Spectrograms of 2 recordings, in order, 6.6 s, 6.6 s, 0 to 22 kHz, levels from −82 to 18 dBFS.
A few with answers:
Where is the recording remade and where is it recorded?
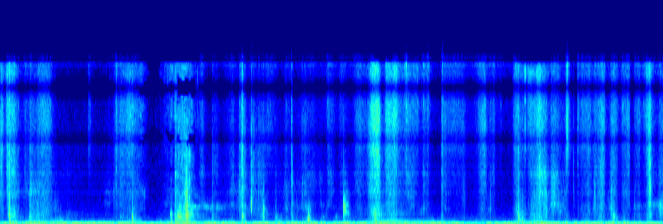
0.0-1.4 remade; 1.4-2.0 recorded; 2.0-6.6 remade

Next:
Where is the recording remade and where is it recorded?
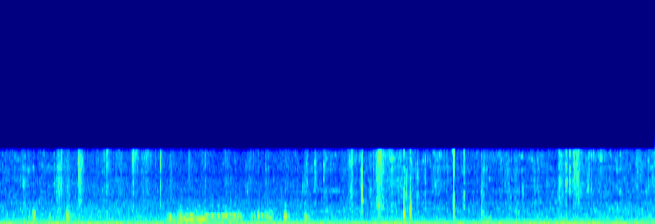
0.0-0.6 remade; 0.6-3.0 recorded; 3.0-6.6 remade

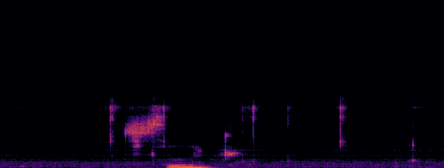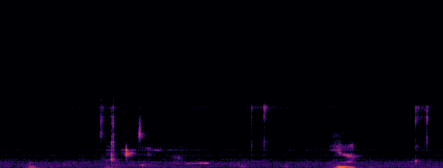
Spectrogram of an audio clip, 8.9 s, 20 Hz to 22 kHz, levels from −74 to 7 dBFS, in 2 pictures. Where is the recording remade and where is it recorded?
0.0-8.9 remade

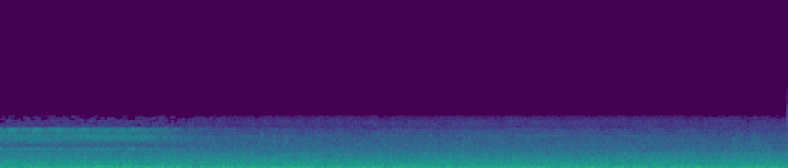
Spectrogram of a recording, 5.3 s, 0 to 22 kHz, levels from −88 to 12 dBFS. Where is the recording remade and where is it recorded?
0.0-1.5 recorded; 1.5-4.7 remade; 4.7-5.3 recorded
